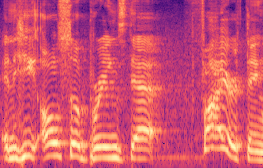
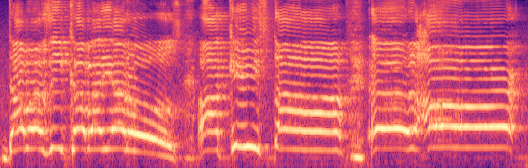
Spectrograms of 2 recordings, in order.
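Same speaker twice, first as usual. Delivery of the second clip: much higher, slow, booming ring-announcer shout in Spanish; lucha libre announcer; 11 semitones higher, slower than usual. Pretend. Vlogger introducing the clown like a Mexican wrestling ring announcer, booming. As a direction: stretch every word like a wrestling MC calling the champ. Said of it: "if I did this lucha libre style".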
